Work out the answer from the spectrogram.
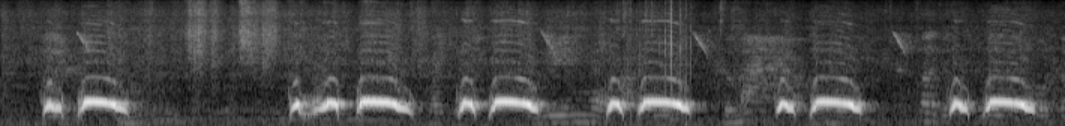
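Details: Spotted dove enticing others to sing along: a run of about six soft cooing phrases, each a quick two-note start and a long rounded coo, delivered steadily with brief gaps.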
